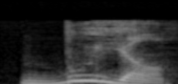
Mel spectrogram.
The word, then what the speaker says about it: bouillant: Bouillant, final T not pronounced. A and together, remember, nasal, en, okay? And then here you get bou, alright? And after that you get this yan, okay?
